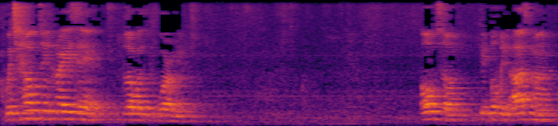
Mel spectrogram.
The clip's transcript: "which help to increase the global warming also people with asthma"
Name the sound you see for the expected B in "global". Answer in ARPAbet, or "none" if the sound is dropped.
none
